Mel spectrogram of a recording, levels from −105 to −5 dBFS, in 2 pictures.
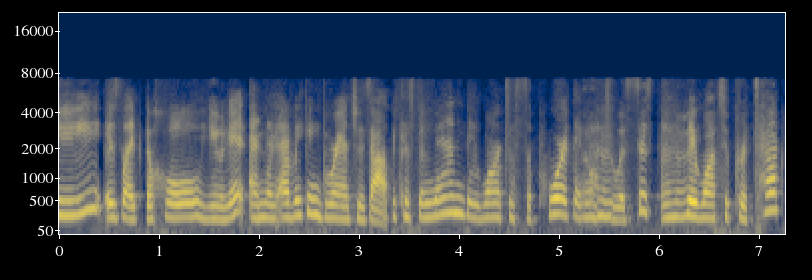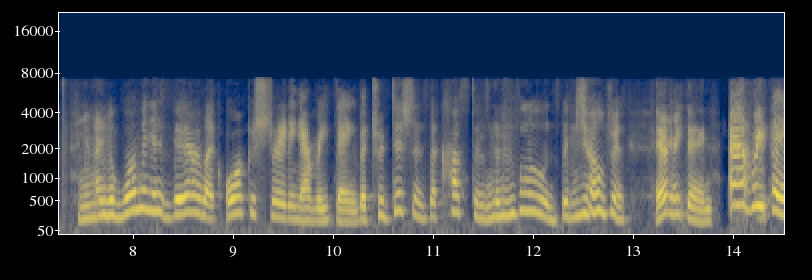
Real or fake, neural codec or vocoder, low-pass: fake; codec, 16 kHz, 1 kbps, FreqCodec, larger model; 7.2 kHz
